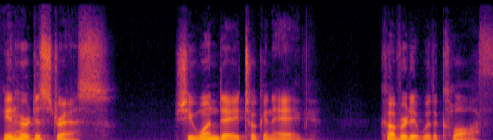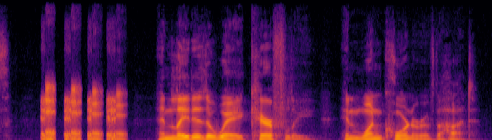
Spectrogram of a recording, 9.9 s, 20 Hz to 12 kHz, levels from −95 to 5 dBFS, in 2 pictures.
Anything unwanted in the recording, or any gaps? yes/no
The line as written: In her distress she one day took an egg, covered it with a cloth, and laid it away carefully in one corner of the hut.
yes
